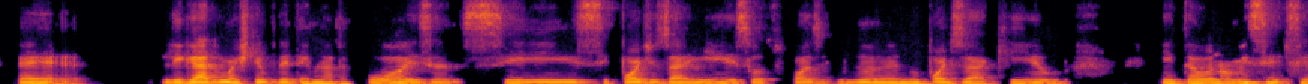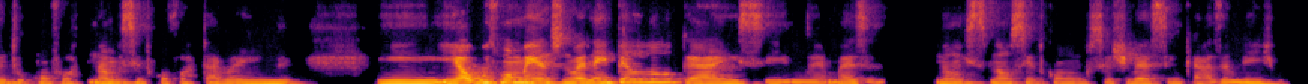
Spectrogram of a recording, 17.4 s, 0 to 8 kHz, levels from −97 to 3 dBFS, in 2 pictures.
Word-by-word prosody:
eh, 135 0 +1 0.5
ligado 150 -1 +5
mais 140 -1 +4
tempo 150 0 -1
determinada 135 -2 +1
coisa, 165 -6 0
se 150 -2 -1
se 145 +1 -7
pode 150 -1 +2
usar 140 -1 0
isso, 180 +4 -2
ou 160 - -5
se 160 - -22
pode 145 0 -4
não 145 0 -1 0.2
não 135 0 +2
pode 135 0 0
usar 135 -1 0
aquilo. 175 +9 -3 0.7
Então 170 +1 +2
eu - - +2
não 180 - 0
me 205 +1 +3
sin 220 +2 0
sinto 190 -1 -5
conf 185 0 -8 0.2
não 180 - -1
me - - -5
sinto 190 -2 -6
confortável 175 -2 -7
em 165 0 0 0.5
em 165 -2 +6
em 190 - +6
alguns 190 +2 +7
momentos. 205 -4 +5
Não 200 0 +2
é 190 - +5
nem 200 +2 +4
pelo 240 +1 +1
lugar 240 -8 +1
em 175 -1 0
si, 165 -2 -6
né, 150 0 -5
mas 160 +2 -4 0.5
não 180 +2 -2 0.2
não 185 -1 -3
sinto 185 0 -8
como 185 -2 -9
se - - -13
eu - - -8
estivesse 175 +1 -6
em - - -7
casa 155 -2 -8
mesmo. 135 -1 -2
165 Hz, 185 wpm, -22 LUFS, 145-185 Hz, 0.7 s, alguns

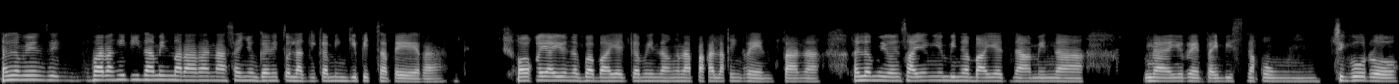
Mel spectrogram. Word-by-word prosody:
Alam 210 +3 +4
mo - - +2
yung 205 -1 -2
sib 195 -1 -4 0.2
parang 205 +2 +5
hindi 215 0 -3
namin 210 0 +3
mararanasan 185 -1 +1
yung 180 - -2
ganito 175 0 0
lagi 165 -2 -1
kaming 170 -1 0
gipit 165 -1 -2
sa 160 - +2
pera, 135 -1 0 0.7
o 175 0 +5
kaya 185 0 +3
yun 180 - -1
nagbabayad 165 -1 +2
kami 165 +1 -2
ng 160 0 -2
napakalaking 155 0 0
renta, 145 -1 0
na 140 -1 -1 0.3
alam 190 +1 +3
mo 190 - -3
yun 180 -1 0
sayang 180 +1 +1
yung 185 - -4
binabayad 165 -2 +1
namin 155 0 -1
na 145 -1 +1 0.6
na 160 -1 +3
yung 160 0 -4
renta 150 -1 +1
imbes 150 0 -4
na 155 - +1
kung 155 -1 -2 0.6
siguro 170 -4 +2
165 Hz, 165 wpm, -22 LUFS, 155-185 Hz, 0.7 s, parang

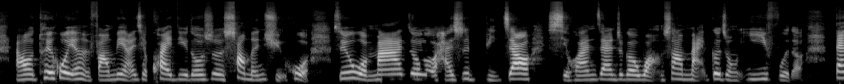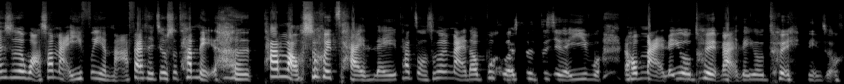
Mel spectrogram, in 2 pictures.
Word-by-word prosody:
然 215 - 0
后 240 - 0
退 280 +5 -1
货 280 +1 +1
也 250 -1 +1
很 255 - -8
方 205 +2 -2
便， 235 -2 -3
而 220 - -6
且 230 - -6
快 235 - 0
递 225 0 -9
都 225 0 -5
是 230 0 -6
上 220 - +3
门 210 0 -9
取 300 +10 -4
货， - - -6 0.3
所 270 - -4
以 - - -2
我 265 -6 0
妈 220 +3 +3 0.3
就 250 - -2 0.2
还 205 - -4
是 260 +3 -3
比 205 -3 -18
较 250 +5 +5 0.2
喜 - - +1
欢 210 +1 -4
在 235 0 -2
这 230 - -9
个 225 -1 -2
网 210 0 -5
上 250 +2 -1
买 225 -1 -5
各 255 - -2
种 210 -5 -10
衣 240 +1 -9
服 415 - -13
的。 - - -14 0.3
但 300 0 +4
是 315 0 0
网 300 - +1
上 325 0 0
买 - - +2
衣 240 +7 -4
服 280 - -16
也 255 -5 -2
麻 205 - -6
烦 285 - +5
的 265 -3 -7
就 275 +1 -2
是， 270 - -1
她 330 - +4
每 325 - 0
很 235 -1 -1
她 360 - +9
老 355 -11 +7
是 360 - +5
会 335 -4 +5
踩 220 -8 +2
雷， 210 +1 -8
她 300 +4 -5
总 270 -7 -11
是 - - -11
会 300 0 -4
买 270 -7 +2
到 230 +1 -1
不 235 +6 -12
合 245 -6 -6
适 260 +3 -12
自 270 - -14
己 240 -2 -5
的 - - -4
衣 240 +3 -6
服， 225 - -10 0.2
然 - - -3
后 260 - +5
买 - - +6
了 220 - -2
又 260 -2 0
退， 255 0 +3
买 225 0 +3
了 - - -8
又 225 +1 -7
退， 255 +2 -1
那 215 - -17
种。 - - -13
240 Hz, 315 characters per minute, -20 LUFS, 220-275 Hz, 0.3 s, 她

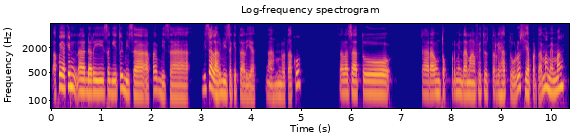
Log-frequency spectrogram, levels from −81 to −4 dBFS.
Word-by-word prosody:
Aku - - -6
yakin, 215 +1 +4
eee, 165 0 +5
dari 155 0 +5
segitu 155 +5 0
bisa 140 -5 +1
apa, 175 - -5
bisa 125 -4 -3 0.2
bisa 195 0 +2
lah 140 - +6
bisa 145 -3 0
kita - - -4
lihat. - - -5 0.2
Nah 125 -3 -5
menurut 125 -1 -4
aku, 235 - -2 0.7
salah 150 0 -1
satu 145 -1 +2 0.6
cara 145 -1 0
untuk 150 0 -5
permintaan 150 -2 -2
maaf 135 -1 0
itu 145 +1 -5
terlihat 140 -1 -4
tulus, 210 +3 -1
ya 150 - +4
pertama 205 +5 -2
memang, 180 +6 +3
150 Hz, 160 wpm, -24 LUFS, 140-160 Hz, 0.7 s, lah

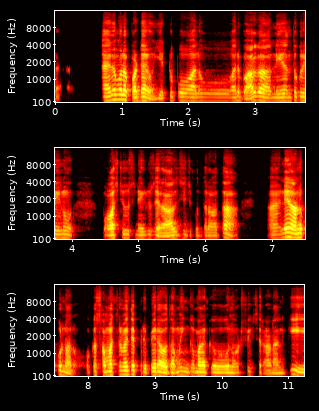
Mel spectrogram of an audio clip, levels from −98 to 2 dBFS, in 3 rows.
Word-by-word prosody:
డ - - -19 0.7
డైలమాలో 190 +5 +4
పడ్డాను. 145 -3 +4 0.2
ఎట్టు 125 +6 -14
పోవాలో 145 -1 -2 0.5
అని 155 - -5
బాగా 165 -1 +4 0.2
నేనందుకు 145 +3 -4
నేను 145 0 -5 0.6
పాజిటివ్స్ 130 +2 0
నెగెటివ్స్ 130 +1 -10 0.2
ఆలోచించుకున్న 125 0 -8
తర్వాత 115 -1 -10 0.7
ఆహ్, 135 0 -5
నేననుకున్నాను 165 -8 +6
ఇంకొక - - -9
సంవత్సరం 145 +2 +2
అయితే 165 +1 +3
ప్రిపేరవుదాము. 125 -4 +1
ఇంక 130 +1 -10
మనకు 125 -1 +1 0.3
నోటిఫికేషన్స్ 135 +4 -14
రాడానికి 110 +10 -5
140 Hz, 125 wpm, -25 LUFS, 125-155 Hz, 0.7 s, నేననుకున్నాను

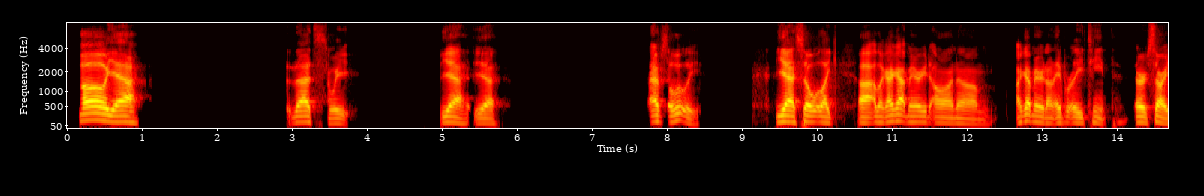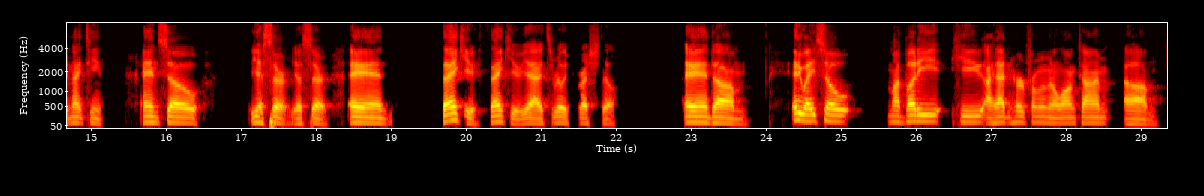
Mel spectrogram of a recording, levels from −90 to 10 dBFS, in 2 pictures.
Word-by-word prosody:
Oh, 155 +1 +7
yeah. 130 -4 +4 2.0
That's 125 +1 -1
sweet. 100 -2 -9 1.2
Yeah, 115 -4 0
yeah. 100 -1 -4 2.1
Absolutely. - - -3 1.0
Yeah, 130 0 +5
so, 125 +2 0
like, 120 -2 -2 0.3
uh, 110 0 +3
like, 120 0 -3
I 130 +2 +3
got 145 -2 +2
married 125 0 -4
on, 110 -2 -5
um, 95 -4 -7 0.4
I - - -4
got 145 0 +2
married 120 -3 -1
on 105 - -4
April 115 +1 -5
18th, 110 -1 -10 0.4
or 120 -1 +3
sorry, 100 - 0
19th, 110 -3 -5 0.5
and 120 -1 +1
so 110 -1 +2 0.7
yes, - - -1
sir, 485 -1 0
yes, - - -5
sir. - - -2 0.3
And 110 -4 +4 0.7
thank 160 +1 +6
you, - - -4 0.2
thank 130 -1 +1
you. 95 -3 -5
Yeah, 100 +1 +1
it's 100 +2 -7
really 115 -2 -1
fresh - - -3
still. - - -8 0.9
And, 120 -1 +5
um, 105 -6 +2 0.6
anyway, 150 -3 +5
so, 140 - 0 0.5
my 130 0 -2
buddy, 140 - +1
he 125 - -6
I 105 -1 +1
hadn't 115 0 +1
heard 120 0 -4
from 120 -1 -6
him 115 - -6
in 110 - -3
a 105 - -1
long 110 +1 -1
time, 110 0 -2 0.2
um, 90 -4 -1
115 Hz, 120 wpm, -25 LUFS, 110-125 Hz, 2.1 s, Oh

